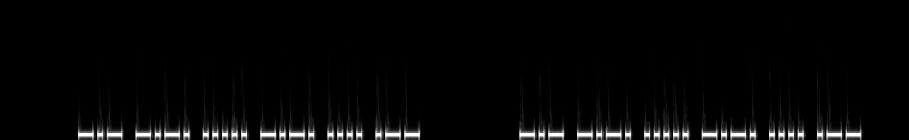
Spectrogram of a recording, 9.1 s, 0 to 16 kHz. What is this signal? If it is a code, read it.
Morse code, heard as a keyed tone, about 25 wpm, 700 Hz. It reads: KC5CHW KC5CHW
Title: USA Call Signs - 6 Characters - Repeated 3x - 25wpm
